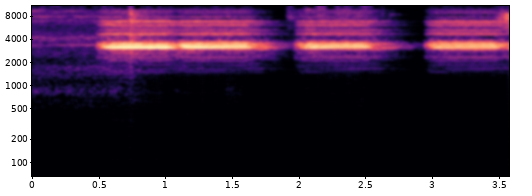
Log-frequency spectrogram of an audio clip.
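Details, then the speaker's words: Fire alarm horn heard through a closed door in a middle school crawl space during annual testing, near transformers: three long shrill blasts with short gaps, dulled and distant; quieter behind the door, so another horn is being considered. "Quieter once you're behind the door. Yeah. That door was closed too."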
